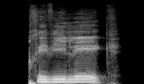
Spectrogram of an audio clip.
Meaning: privilege
- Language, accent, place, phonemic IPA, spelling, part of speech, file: German, Germany, Berlin, /ˌpʁiviˈleːk/, Privileg, noun, De-Privileg.ogg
